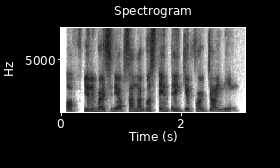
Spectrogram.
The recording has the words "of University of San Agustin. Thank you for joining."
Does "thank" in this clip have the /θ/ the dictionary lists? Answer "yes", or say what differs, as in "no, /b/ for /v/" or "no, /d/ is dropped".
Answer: no, /t/ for /θ/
